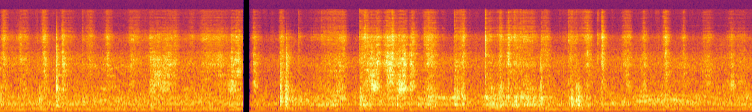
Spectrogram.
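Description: Faint scraping and rubbing of a wooden spatula stirring semolina roasting in ghee in a nonstick frying pan, with a brief break in the sound about five seconds in.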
